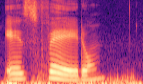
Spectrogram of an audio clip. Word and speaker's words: esfero: Si yo digo esfero, la mayor intensidad en la fuerza de voz la hago en la sílaba fe.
